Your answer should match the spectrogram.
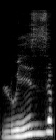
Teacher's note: On prononçait Z avec le E final, Louise. Au masculin, le S est muet, Louis.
